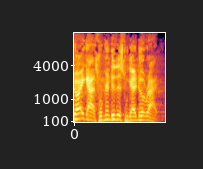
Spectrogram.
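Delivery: put-on Southern wrestler accent. Retelling what a wrestling partner said on the road: Michael Hayes half-ass accent. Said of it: "a Michael Hayes half-ass accent".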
